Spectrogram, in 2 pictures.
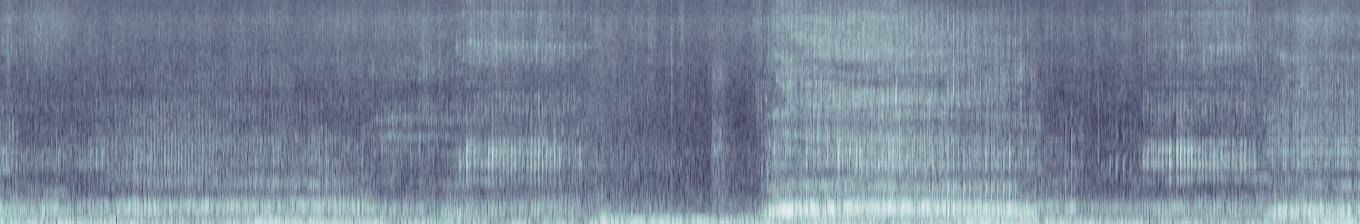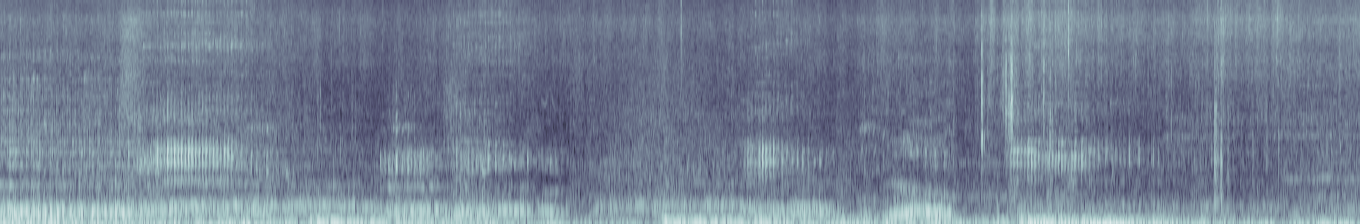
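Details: Rutting-season American bison fighting on a ranch in Fort St. John, British Columbia, Canada; long low growling bellows swell and fade, one louder roar near the middle, with wind rumble and brief clicks.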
